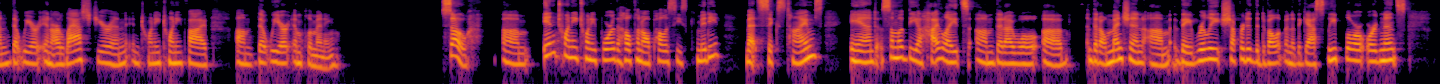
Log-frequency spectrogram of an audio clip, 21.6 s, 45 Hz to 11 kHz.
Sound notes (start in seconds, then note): 5.1 pause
